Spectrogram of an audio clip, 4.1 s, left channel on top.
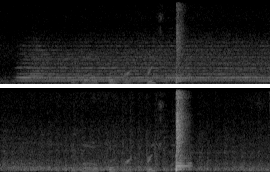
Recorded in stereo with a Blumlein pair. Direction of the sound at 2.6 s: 35° right.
